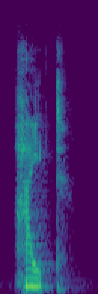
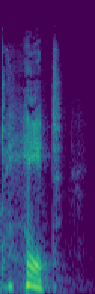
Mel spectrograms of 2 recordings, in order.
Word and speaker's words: height: N-E-N-G-T-H. What about wide? – Width. – With a D, so W-I-D-T-H. High? – Height. – H-E-I-G-H-T. – Careful with the pronunciation, not hate. Hate is audio. Height is altura.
